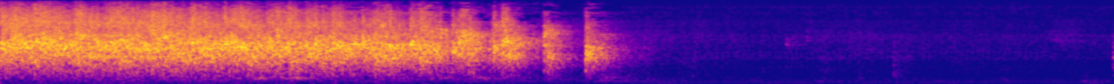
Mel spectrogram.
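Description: Theatre audience applauding after a recited poem, dying away about four seconds in with a few last scattered claps. Then a quiet hall with a faint low hum.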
